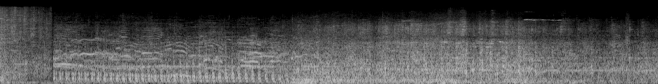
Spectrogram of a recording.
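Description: The tail of an explosion blast shattering window glass in the first half second, followed by people shouting and screaming.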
